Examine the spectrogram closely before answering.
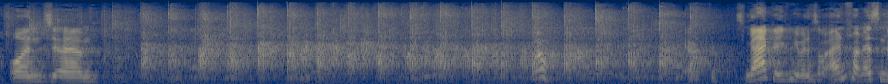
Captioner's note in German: Beifall SPD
